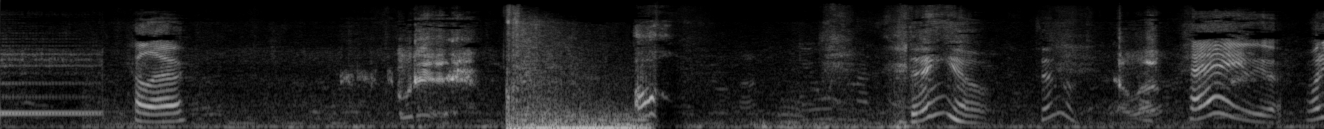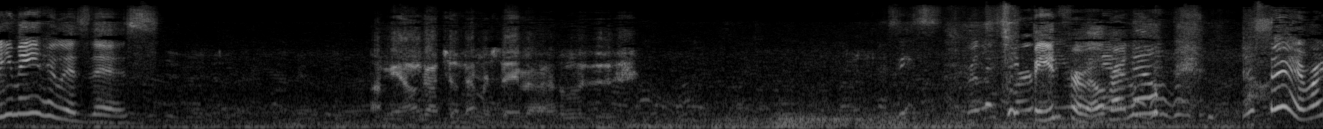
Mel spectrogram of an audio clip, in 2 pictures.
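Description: A young woman speaks into a phone up close, casually and with some amusement.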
